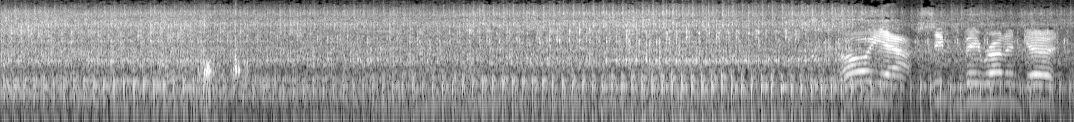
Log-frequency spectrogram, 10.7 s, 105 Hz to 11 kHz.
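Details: Kubota T1600 diesel mower, hydrostatic drive, 530 hours, first start in years: even two-cylinder diesel clatter at a steady beat, holding speed without stumbling, picking up on throttle; running cleanly.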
